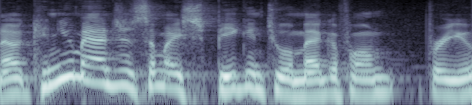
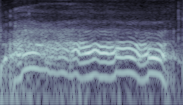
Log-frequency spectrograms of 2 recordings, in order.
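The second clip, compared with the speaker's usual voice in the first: high, drawn-out mock scream, held back in volume; thin high "aah" of someone being killed; imitated scream; 3 dB quieter than usual. Host acts out a victim being butchered, high mock scream. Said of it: "a person's being violently butchered".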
